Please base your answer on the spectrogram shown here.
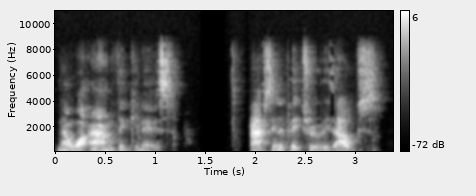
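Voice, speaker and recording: A man co-hosting a comedy podcast, telling a strange story with deadpan delivery and sudden shouted bursts. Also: mid-range voice, normal speed, roomy sound, a little hiss or hum. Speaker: podcast co-host.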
